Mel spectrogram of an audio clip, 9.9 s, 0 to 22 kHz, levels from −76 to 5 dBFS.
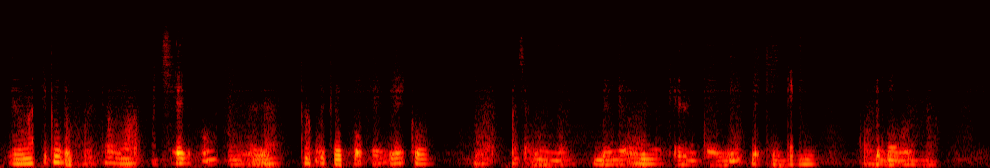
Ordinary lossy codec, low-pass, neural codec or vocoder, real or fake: none; 19.8 kHz; codec, 44.1 kHz, 0.9 kbps, DAC; fake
